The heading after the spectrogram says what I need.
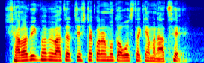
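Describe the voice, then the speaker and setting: A man voicing a harsh, bitter young mother who snaps back with sharp, fast retorts. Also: a little high, clear, resonant tone, pitched above the performer's own voice, lightly acted. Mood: bitter angry. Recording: long reverberant echo.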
